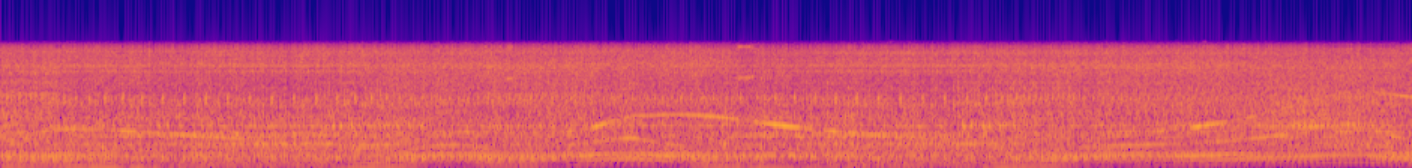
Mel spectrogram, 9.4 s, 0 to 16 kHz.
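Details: Lancia Thesis 2.4 JTD diesel, warm after about 30 minutes and 25 km of driving: steady idle with a faint whine wavering in pitch above the engine note; cause not yet found.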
